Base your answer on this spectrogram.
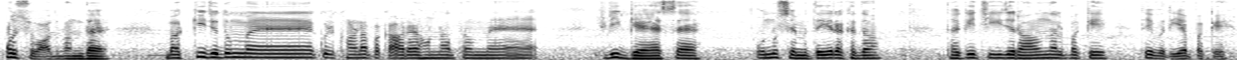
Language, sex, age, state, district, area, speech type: Punjabi, male, 18-30, Punjab, Patiala, urban, spontaneous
